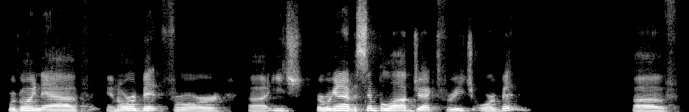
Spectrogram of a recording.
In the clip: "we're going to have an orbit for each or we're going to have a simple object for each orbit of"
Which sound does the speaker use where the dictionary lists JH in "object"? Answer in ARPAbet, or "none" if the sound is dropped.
JH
